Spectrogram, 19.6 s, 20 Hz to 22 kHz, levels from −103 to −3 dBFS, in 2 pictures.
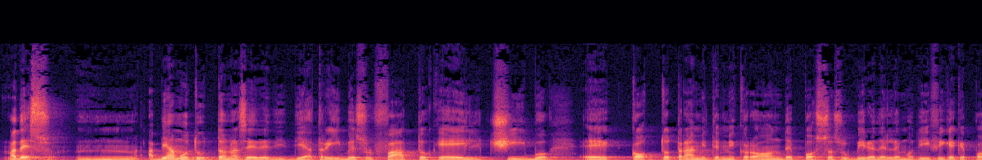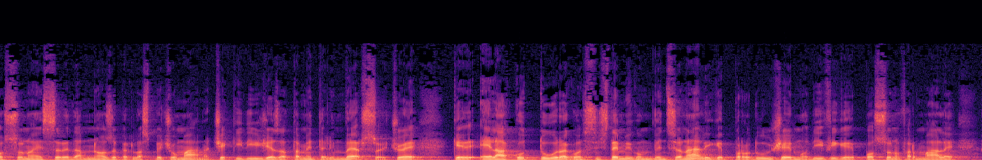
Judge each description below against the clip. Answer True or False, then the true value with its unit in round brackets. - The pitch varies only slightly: True (1.4 semitones)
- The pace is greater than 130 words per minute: True (145 wpm)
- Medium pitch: False (80 Hz)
